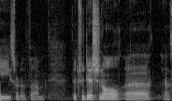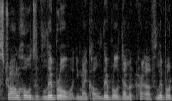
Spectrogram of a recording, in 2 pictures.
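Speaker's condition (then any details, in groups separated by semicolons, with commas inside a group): No condition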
